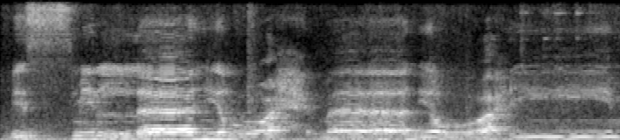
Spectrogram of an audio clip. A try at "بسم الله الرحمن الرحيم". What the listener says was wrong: Rahim, berilah aja. Rahim enggak ada tekanan. Ya, tekanannya aja dihilangkan.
